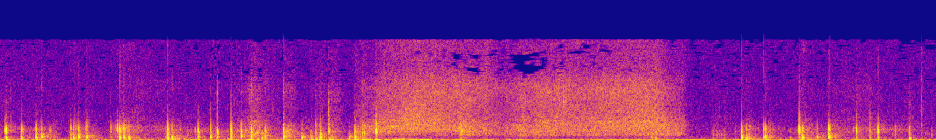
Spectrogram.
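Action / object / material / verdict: tap / leather high-heel boot / leather / none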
